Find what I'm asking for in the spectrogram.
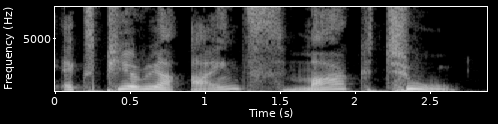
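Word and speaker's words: Xperia 1 II: Das Sony Xperia 1 Mark II, so wird das ausgesprochen, das wird geschrieben Sony Xperia 1 Römisch 2, okay?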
